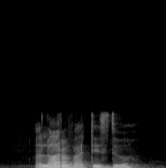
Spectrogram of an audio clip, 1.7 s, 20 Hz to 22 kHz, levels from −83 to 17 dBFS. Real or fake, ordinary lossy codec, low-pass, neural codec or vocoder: real; none; 7.2 kHz; none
